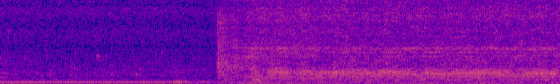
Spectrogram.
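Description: Steady rushing of rinse water filling an Indesit Moon washing machine begins abruptly partway through, joining a low mechanical hum, continuous and moderately loud.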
